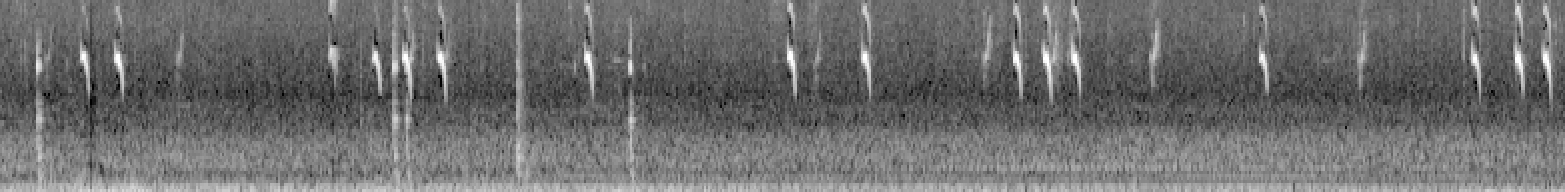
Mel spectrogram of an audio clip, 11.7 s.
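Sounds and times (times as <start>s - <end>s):
wild bird calling: 0.0s - 1.5s, 2.4s - 3.5s, 4.3s - 4.8s, 5.8s - 11.7s
decoy birds answering with short high chirps: 0.0s - 1.6s, 2.4s - 11.7s
steady low rumble: 0.0s - 11.7s.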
